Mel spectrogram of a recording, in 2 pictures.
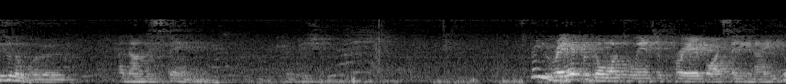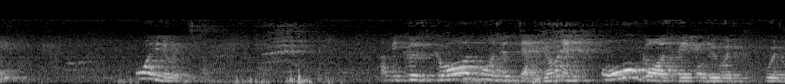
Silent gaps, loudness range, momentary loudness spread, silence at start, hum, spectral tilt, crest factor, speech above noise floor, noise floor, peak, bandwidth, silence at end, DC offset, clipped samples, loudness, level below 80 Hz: none; 13 LU; 24 LU; 0 s; none; -6 dB/octave; 20 dB; 21 dB; -42 dBFS; -2 dBFS; 8.8 kHz; 0 s; under 0.1%; under 0.1%; -21 LUFS; -54 dBFS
